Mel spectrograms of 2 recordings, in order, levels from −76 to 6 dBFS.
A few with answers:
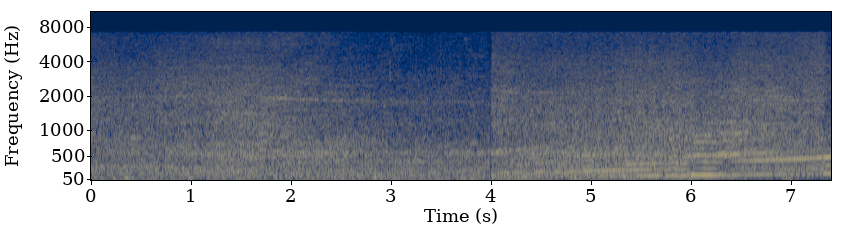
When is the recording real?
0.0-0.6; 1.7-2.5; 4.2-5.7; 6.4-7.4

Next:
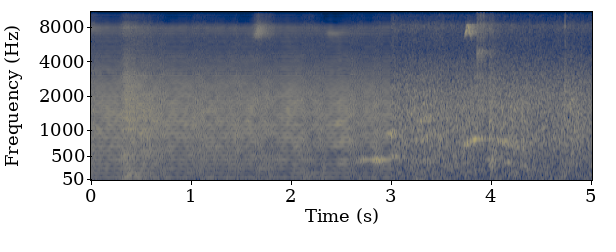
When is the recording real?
3.0-5.0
